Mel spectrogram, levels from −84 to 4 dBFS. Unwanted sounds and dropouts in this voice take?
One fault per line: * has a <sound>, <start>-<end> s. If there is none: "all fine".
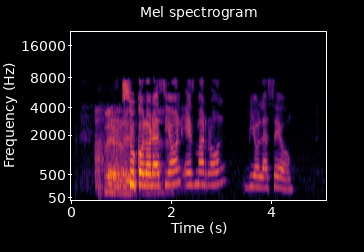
all fine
